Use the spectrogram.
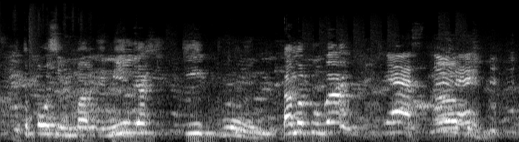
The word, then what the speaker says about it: Eklund: Ito po si Ma'am Emilia Eklund. Tama po ba? Yes, Okay. Mahirap po kasi i-pronounce po yung Swedish surname niya, pero siya po ay Eklund.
